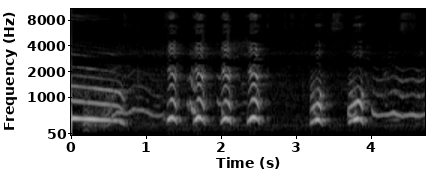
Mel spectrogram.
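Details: Scruffy the dog sings: a long falling tone is followed by a run of short, bright yelping notes. They come in quick pairs and triplets with brief silences, and a steady, level tone ends the phrase.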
